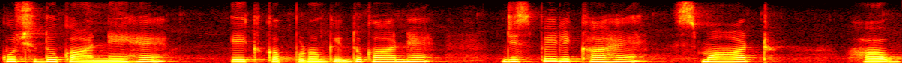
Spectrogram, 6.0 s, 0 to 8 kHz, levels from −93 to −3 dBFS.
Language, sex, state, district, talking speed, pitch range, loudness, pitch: Hindi, female, Himachal Pradesh, Shimla, 140 wpm, 230-270 Hz, -16 LUFS, 250 Hz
